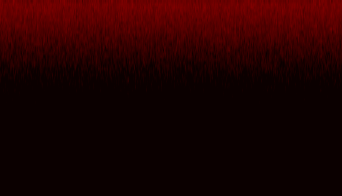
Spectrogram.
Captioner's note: none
